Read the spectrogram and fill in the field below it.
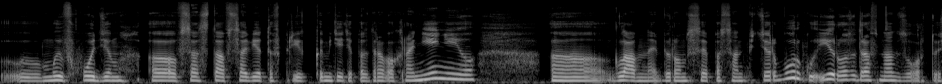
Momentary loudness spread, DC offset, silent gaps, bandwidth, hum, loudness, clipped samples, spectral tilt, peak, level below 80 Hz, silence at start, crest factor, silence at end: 8 LU; under 0.1%; none; over 20 kHz; none; -28 LUFS; under 0.1%; -5.5 dB/octave; -10 dBFS; -60 dBFS; 0.05 s; 18 dB; 0 s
